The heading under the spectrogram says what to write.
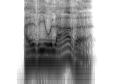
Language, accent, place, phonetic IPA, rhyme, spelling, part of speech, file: German, Germany, Berlin, [alveoˈlaːʁə], -aːʁə, alveolare, adjective, De-alveolare.ogg
- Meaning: inflection of alveolar: 1. strong/mixed nominative/accusative feminine singular 2. strong nominative/accusative plural 3. weak nominative all-gender singular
